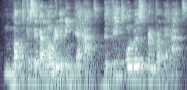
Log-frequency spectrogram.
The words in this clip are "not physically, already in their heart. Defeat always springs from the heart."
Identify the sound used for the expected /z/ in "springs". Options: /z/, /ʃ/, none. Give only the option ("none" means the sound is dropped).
none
